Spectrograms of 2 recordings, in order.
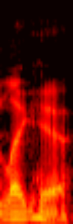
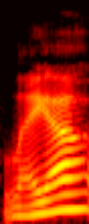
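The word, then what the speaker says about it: Laoghaire: what I called her but it is not it is not like here it is L even even when you listen to the audio books it sounds like Leia or something so so we're just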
